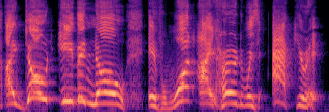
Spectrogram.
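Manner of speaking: usual speaking voice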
